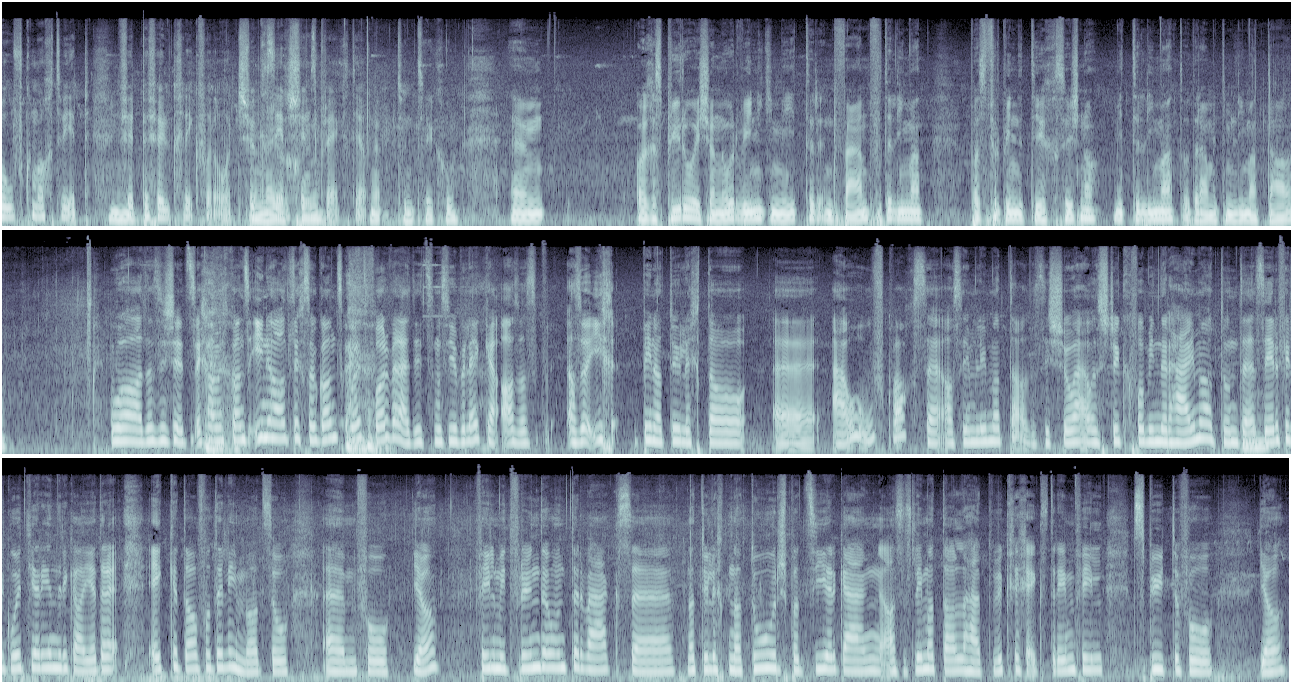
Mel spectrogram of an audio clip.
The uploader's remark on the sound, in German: Deshalb zog unsere Ausbildungsredaktion los und sendete in dieser Woche live vom Ufer der Limmat.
